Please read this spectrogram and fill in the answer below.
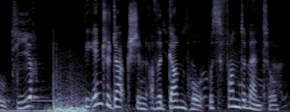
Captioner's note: voiceover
